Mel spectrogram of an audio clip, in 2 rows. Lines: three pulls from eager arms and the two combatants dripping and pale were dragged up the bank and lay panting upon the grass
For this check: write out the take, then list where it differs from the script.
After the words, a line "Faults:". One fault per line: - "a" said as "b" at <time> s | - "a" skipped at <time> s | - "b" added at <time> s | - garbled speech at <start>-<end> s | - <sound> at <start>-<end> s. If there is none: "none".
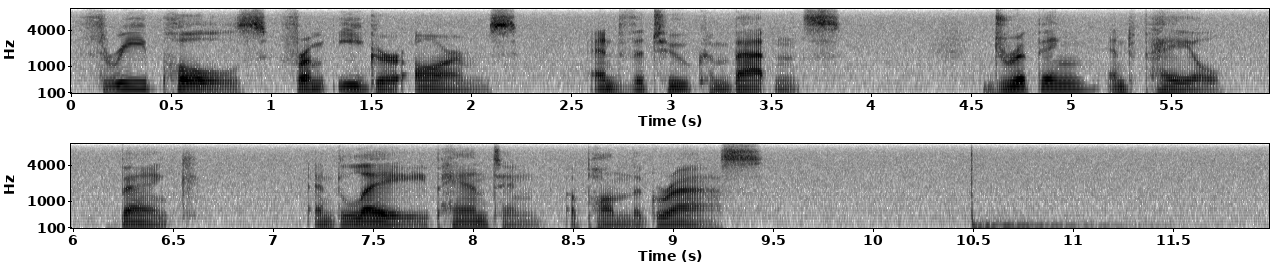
three pulls from eager arms and the two combatants dripping and pale bank and lay panting upon the grass
Faults:
- "were dragged up the" skipped at 5.8 s
- thud at 10.5-11.8 s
